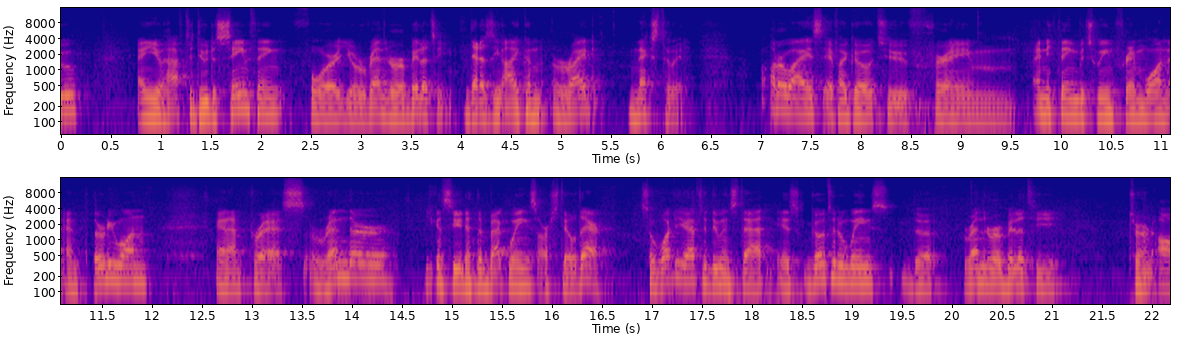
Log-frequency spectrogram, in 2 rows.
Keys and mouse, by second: 5.9 click, 6.3 click, 9.7 click, 11.9-13.1 drag, 14.4 F12, 18.1 shift+Left, 20.7 click.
